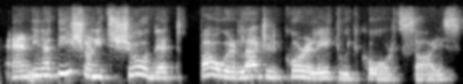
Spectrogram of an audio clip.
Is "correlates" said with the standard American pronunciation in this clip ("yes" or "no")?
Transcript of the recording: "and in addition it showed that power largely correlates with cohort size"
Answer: no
